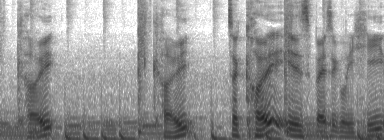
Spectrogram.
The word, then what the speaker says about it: 佢: So I kind of imagine it as like saying koi, like the fish koi, and then putting a slight E into it. So it's like koi.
